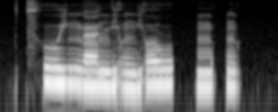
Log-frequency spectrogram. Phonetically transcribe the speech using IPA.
t͡sʰ uː˥ j ŋ œː˧ n j ʊ˨ ŋ j o˥ w | m ʊ˨˥ k̚ ŋ ʊ˧ k̚

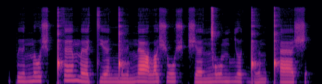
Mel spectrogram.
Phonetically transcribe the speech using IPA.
p ɪ˨ n ɤ˦ ʃ ǃʰ ɛ˦ m ɛ˨ tʲ ɛ˨ ŋ͡ǃ ɪ˨ n æ˦˨ lˠ ɪ˦ ʃ o˦ ʃ t͡ʃ ɛ˨ ŋ͡ǀ o˦ n ʎ ə˦ ɡ͡ǃ ə˨ n ǃʰ æ˦ ʃ

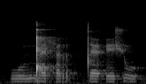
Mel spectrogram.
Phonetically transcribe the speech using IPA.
w u ŋ͡ǃ ɛ ɬ ʌ r tː ɛ ʔ e ʃ u

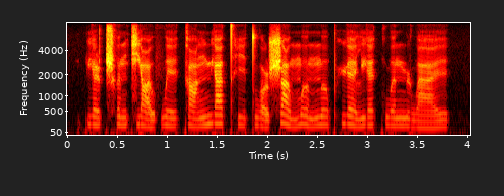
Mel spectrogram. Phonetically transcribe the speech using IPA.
p j ɛ˨˦ ʈ͡ʂʰ ə˨˦ n t͡ɕ j ɑ̰˨˩ ʊ̯ f w e˨˦ ɪ̯ k ɑ˨˦ ŋ m j ä˦ t̪ʰ i˨˦ t̪ w ɔ̰˨˩ ʂ ɑ˥˨ ʊ̯ m ɤ˥˨ n̪ ɤ˦ pʰ ɥ ɛ˥˨ l j ɛ˦ k w ə˦ n ɻ w a˨˦ ɪ̯

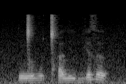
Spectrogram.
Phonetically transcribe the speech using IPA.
ŋ͡ǀ ə v o ǀʰ a l i l bʲ a z ɐ

